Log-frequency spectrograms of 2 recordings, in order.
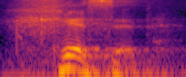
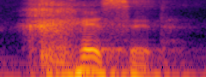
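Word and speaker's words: חסד: Misericordia viene de una palabra hebrea que es Gesed, con K al inicio. En el español se escribe así para que podamos darle ese sonido como de carraspera al inicio.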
